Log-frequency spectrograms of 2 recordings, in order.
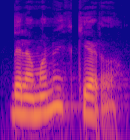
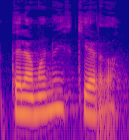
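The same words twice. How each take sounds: The two takes are said the same way.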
